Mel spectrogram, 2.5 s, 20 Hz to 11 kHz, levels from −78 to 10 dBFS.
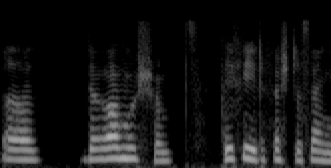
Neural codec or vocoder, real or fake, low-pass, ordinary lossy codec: codec, 16 kHz, 2 kbps, FreqCodec, smaller model; fake; 7.2 kHz; AAC, 48 kbps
